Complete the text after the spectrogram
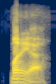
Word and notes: Maya: American English

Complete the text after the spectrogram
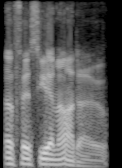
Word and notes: aficionado: British English

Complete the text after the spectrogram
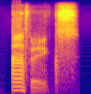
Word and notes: affix: British English

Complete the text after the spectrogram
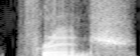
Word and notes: French: American English

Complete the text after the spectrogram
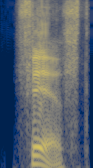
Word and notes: fifth: American English

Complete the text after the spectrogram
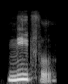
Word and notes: needful: Indian

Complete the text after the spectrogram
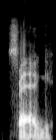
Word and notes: segue: American English

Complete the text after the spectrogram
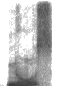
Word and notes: Norse: Indian

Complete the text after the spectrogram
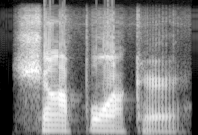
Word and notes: Shopwalker: American English

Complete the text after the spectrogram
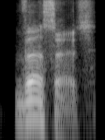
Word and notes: verset: British English

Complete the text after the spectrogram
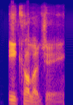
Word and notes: ecology: British English

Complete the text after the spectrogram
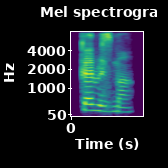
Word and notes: charisma: Indian

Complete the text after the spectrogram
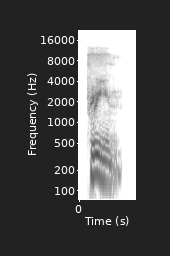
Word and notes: preen: Indian

